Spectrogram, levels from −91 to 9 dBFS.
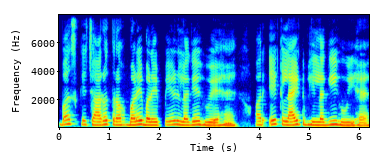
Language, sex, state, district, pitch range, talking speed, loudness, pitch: Hindi, female, Jharkhand, Ranchi, 220-265 Hz, 165 wpm, -13 LUFS, 235 Hz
